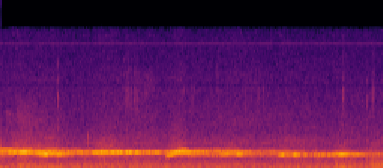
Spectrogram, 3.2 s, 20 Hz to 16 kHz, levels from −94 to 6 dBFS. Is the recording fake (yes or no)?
no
